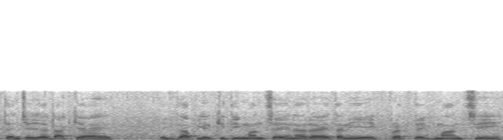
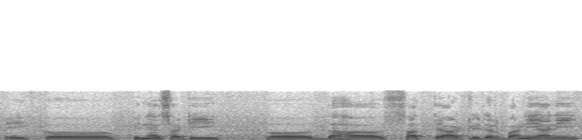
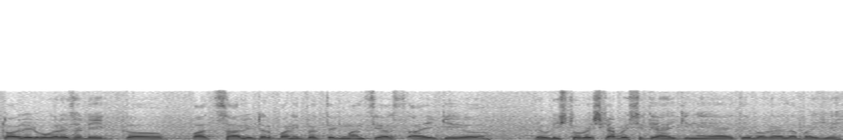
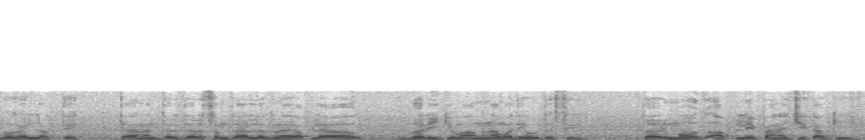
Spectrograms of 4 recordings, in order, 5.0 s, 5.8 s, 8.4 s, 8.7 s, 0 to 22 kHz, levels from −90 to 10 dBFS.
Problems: constant background noise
